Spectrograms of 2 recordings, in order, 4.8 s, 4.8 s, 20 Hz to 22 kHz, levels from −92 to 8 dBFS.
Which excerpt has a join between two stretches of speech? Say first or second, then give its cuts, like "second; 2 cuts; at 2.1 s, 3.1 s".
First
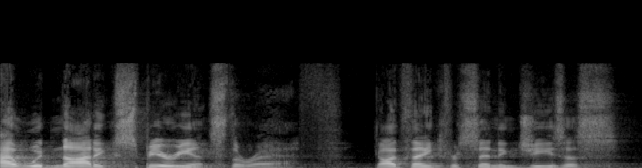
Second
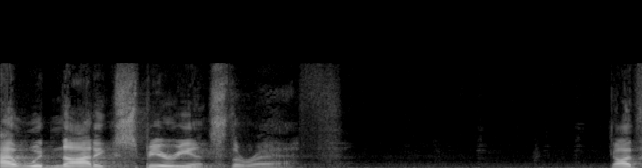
first; 2 cuts; at 2.7 s, 3.3 s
